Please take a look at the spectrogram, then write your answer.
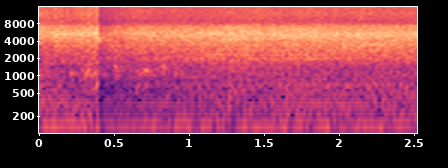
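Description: Water poured from a bowl into a pan for kothimbir vadi batter, a steady close splashing pour that runs alone throughout after a brief clink at the start.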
